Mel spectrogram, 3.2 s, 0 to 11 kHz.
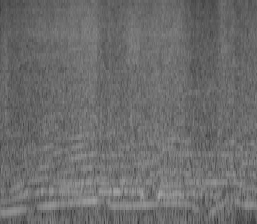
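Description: A Ford Raptor truck roars through a race in Forza Horizon 3, its engine droning steadily with rising and falling pitch as it accelerates and shifts, loud and continuous with no talk.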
